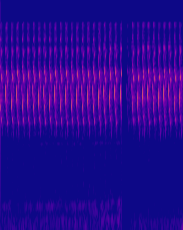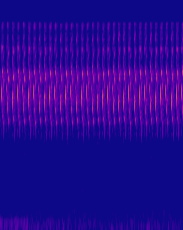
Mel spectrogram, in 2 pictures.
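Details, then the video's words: Hill prinia singing strongly and continuously: high, sharp notes repeated around three per second in a regular pattern, briefly interrupted by a short gap, with a quiet low background rumble. "burung ciblek gunung durasi panjang gacor"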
